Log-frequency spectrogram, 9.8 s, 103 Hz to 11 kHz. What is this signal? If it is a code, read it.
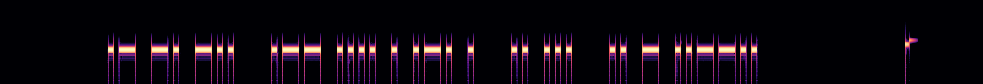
Morse code, heard as a keyed tone, about 22 wpm, 700 Hz. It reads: AND WHERE IS IT?
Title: Sentences from Top 200 Words 22wpm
